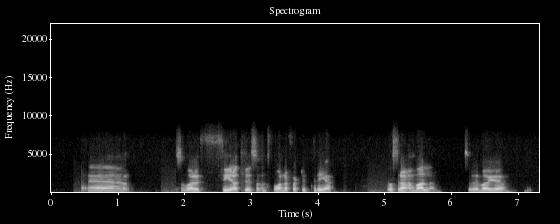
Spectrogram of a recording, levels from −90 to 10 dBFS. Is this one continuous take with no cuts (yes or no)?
yes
